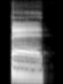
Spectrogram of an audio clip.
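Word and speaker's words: แปด: En thaï, le son s'arrête d'un coup au moment où vous prononcez la lettre. Pour les chiffres, on dira donc hok, jet, pet.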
